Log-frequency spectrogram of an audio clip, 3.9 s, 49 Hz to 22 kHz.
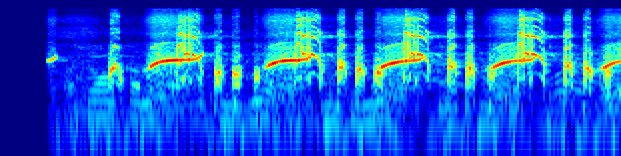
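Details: Grey francolin (bhura teetar) calling: after a short high note, loud rising whistles each run into a rapid chatter of harsh, clipped notes, with the phrase repeated about every 0.7 seconds.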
